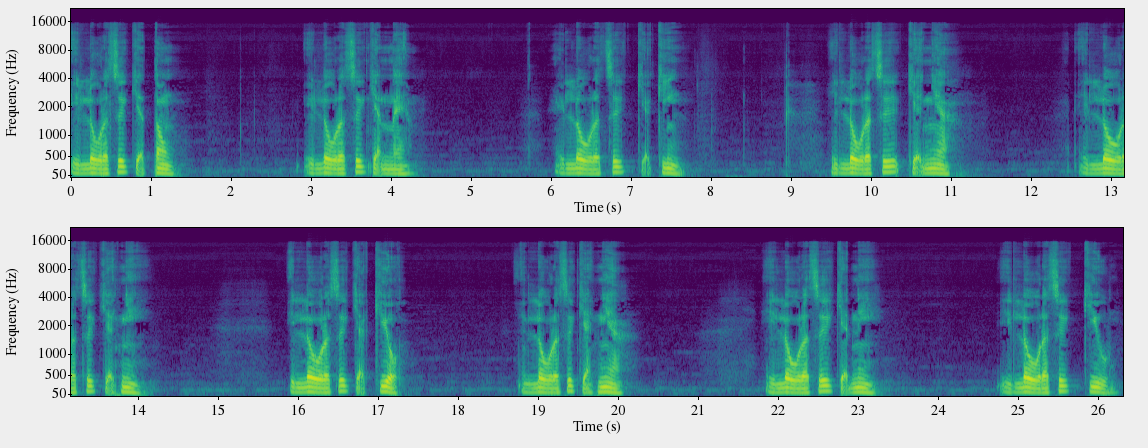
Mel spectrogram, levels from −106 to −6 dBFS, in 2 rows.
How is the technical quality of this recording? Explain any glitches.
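The recording is compromised by heavy codec damage for its whole length. The voice sounds rough and grainy throughout, with hiss filling the gaps between harmonics and a thin, synthetic top band. This is likely low-delay AAC compression, AAC-ELD, at a low bitrate around 24 kbps. Its short frames of roughly 10 ms cannot separate pitch harmonics cleanly, so noise smears between them. That constant graininess, rather than pre-echo on onsets or a muffled band limit, distinguishes it from ordinary AAC or MP3.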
